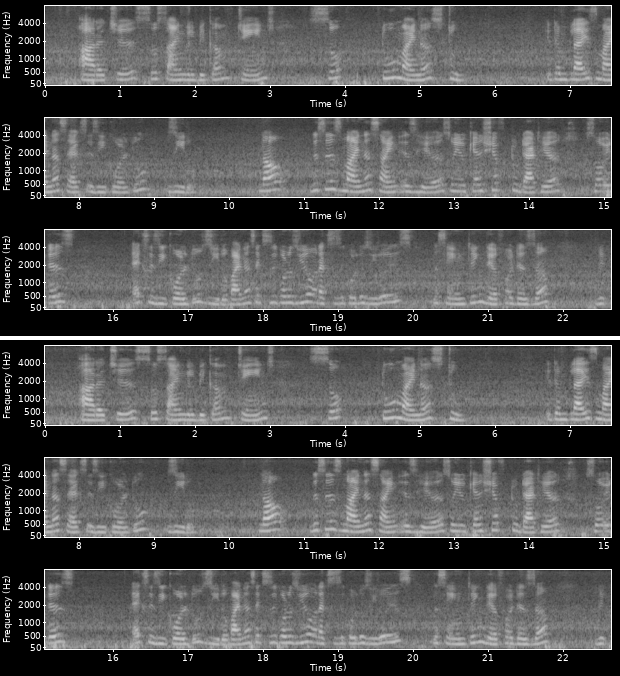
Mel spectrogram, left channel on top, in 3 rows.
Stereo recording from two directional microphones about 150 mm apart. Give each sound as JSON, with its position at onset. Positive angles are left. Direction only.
{"t": 0.4, "sound": "speech", "side_deg": -45}
{"t": 6.7, "sound": "speech", "side_deg": -45}
{"t": 11.1, "sound": "a woman's voice", "side_deg": -40}
{"t": 20.3, "sound": "speech", "side_deg": -45}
